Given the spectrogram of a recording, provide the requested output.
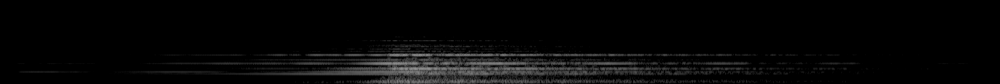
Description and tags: G Major 7 (Piano Reversed Atmospheric Ambience)
Again. This is the second sound file for my atmostphere builder pack. You can get it for free from me. It has great quick shot samples for those who create atmosphere ambient soundtracks.
Steinway D' 9 foot grand. Recorded and Imported into DAW, reversed and added reverb.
